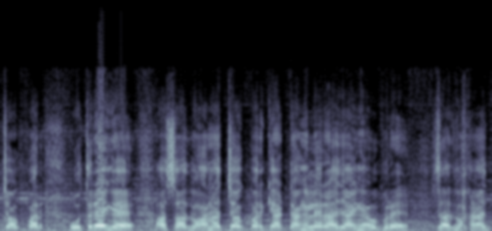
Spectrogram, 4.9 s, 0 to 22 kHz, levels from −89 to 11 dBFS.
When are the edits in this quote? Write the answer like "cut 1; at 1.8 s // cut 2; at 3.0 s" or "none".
none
